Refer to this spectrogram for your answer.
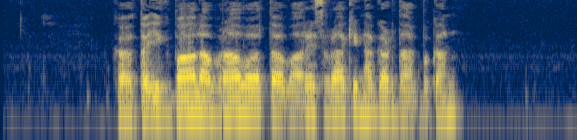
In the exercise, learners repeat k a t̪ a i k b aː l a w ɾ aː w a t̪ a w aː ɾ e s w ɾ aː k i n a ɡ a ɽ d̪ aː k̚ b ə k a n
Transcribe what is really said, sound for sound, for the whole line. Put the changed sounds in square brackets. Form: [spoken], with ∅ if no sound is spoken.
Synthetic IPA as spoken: k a t̪ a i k b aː l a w ɾ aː w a t̪ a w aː ɾ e s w ɾ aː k i n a ɡ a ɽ d̪ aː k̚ b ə k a n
